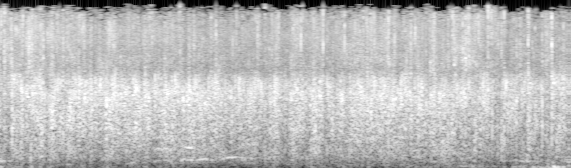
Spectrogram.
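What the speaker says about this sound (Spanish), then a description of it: "Pido un aplauso, por favor, para el maestro Rubén Gallardo" Audience at the XXI Congreso Nacional Agrario in Mexico applauding maestro Rubén Gallardo, a dense, sustained round of clapping from a large hall, even and unbroken throughout.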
